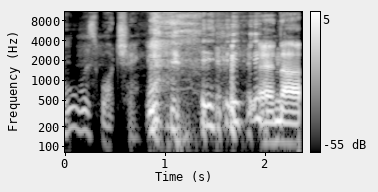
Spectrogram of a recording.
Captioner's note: laughter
